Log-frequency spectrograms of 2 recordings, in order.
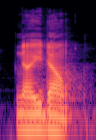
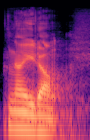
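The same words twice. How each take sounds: First: YOU carries the weight, "don't" falls away; stress on YOU. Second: NO hit hardest, falling at the end; stress on NO. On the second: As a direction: punch "No" and let "you don't" drop. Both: Shown as a demonstration.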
